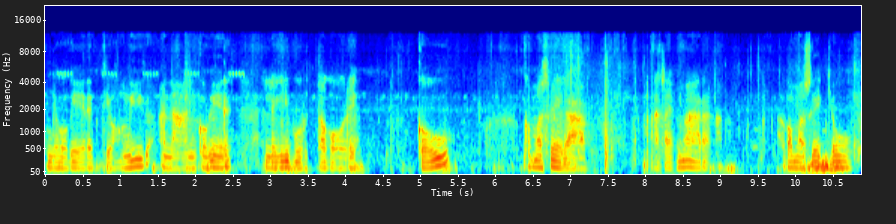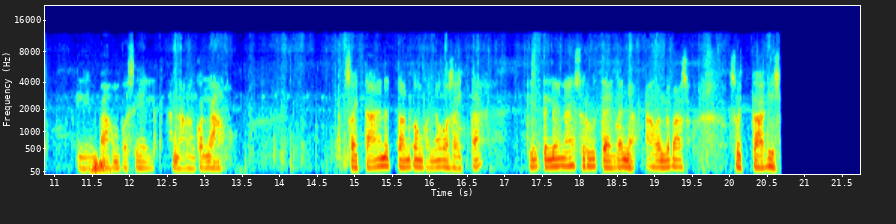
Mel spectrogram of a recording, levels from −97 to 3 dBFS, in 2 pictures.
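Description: From 7.15 s to 8.43 s, repeated packet loss (robotic sound) makes the speech choppy, with pieces missing. Roughly a third of that stretch is concealed by extending previous sound, with gaps up to 80 ms. At 20.67 s the audio has a cut-off end: speech stops mid-sound and drops straight to digital silence, because the final buffers were never played. This happens over a call path whose highs roll off near 12 kHz, consistent with a low-bitrate Opus stream.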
